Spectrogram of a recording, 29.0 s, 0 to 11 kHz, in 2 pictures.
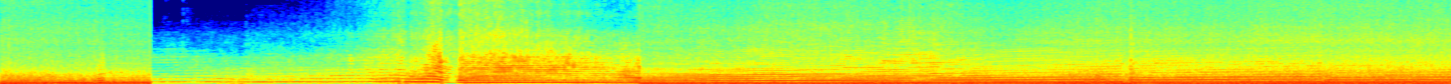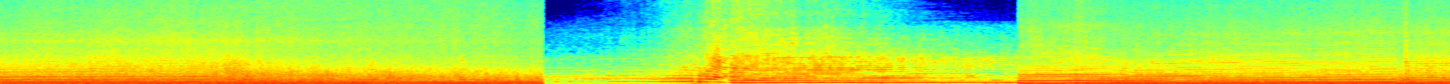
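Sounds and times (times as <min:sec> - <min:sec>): wind rush: 0:00.0 - 0:01.5, 0:06.3 - 0:20.1, 0:24.7 - 0:29.0
motorcycle engine accelerating: 0:00.0 - 0:29.0.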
